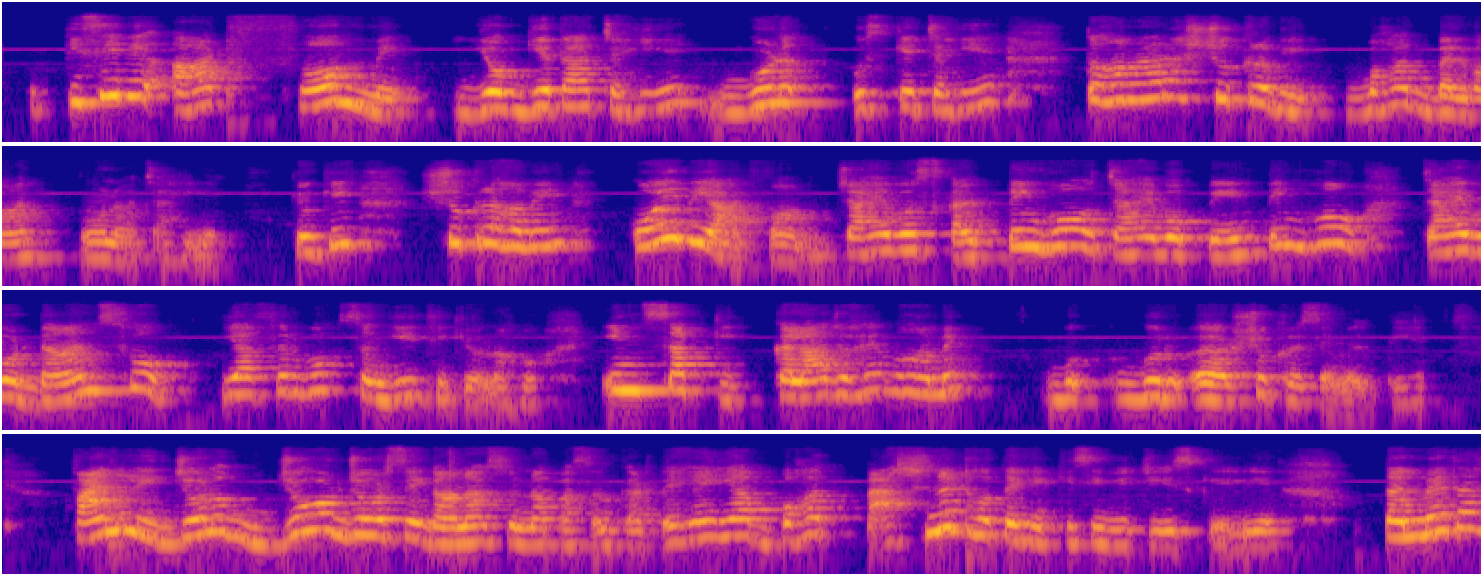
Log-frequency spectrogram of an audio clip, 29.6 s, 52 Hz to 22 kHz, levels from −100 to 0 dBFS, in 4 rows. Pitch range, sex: 220-335 Hz, female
